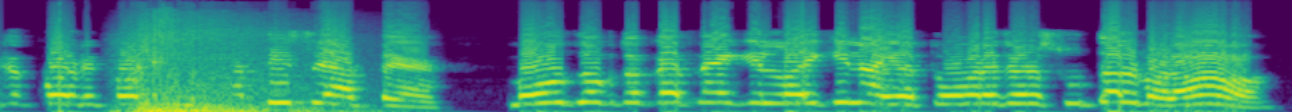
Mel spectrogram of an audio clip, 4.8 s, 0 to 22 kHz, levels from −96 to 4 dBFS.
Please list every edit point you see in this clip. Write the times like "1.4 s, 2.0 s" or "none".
0.9 s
